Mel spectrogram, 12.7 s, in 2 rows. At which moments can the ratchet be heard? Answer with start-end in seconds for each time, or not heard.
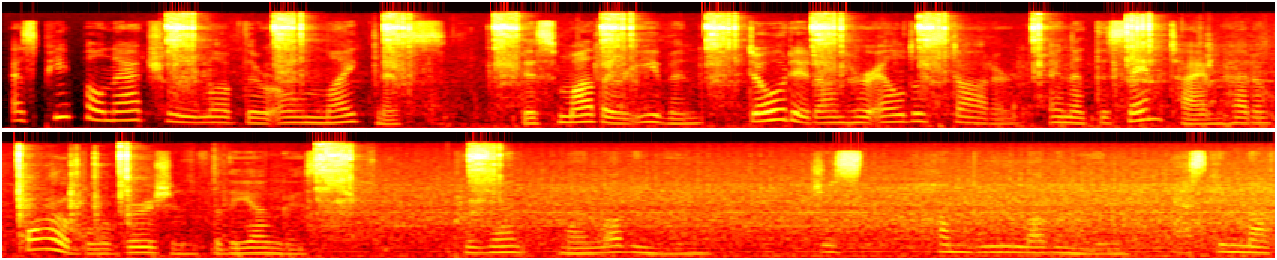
0.8-8.9.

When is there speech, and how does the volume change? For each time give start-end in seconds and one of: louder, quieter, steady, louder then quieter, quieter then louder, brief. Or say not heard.
0.1-12.6 steady.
